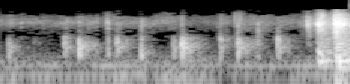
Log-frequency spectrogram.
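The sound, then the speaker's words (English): A door is opened: a run of soft taps and shuffling handling sounds builds up to a louder, rougher clunk and scrape at the end, with no one speaking. “Stop. Open the door. Go ahead.”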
